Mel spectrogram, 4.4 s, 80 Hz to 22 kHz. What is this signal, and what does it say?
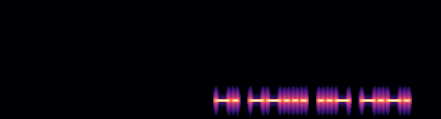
Morse code, heard as a keyed tone, about 28 wpm, 700 Hz. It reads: N7UC
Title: USA Call Signs - 4 Characters - Repeated 2x - 28wpm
